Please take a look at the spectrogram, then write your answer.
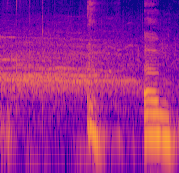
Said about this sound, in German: Ein großer Applaus, bitte.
